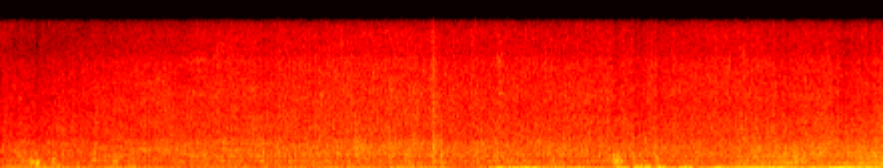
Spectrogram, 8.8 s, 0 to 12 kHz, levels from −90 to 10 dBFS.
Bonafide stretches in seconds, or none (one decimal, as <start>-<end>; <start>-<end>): 0.0-0.9; 2.7-8.8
